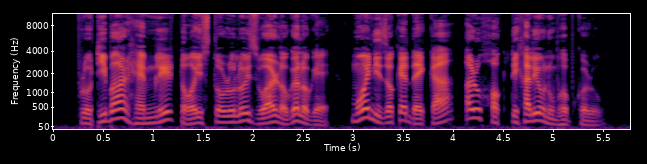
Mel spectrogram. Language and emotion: Assamese, happy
